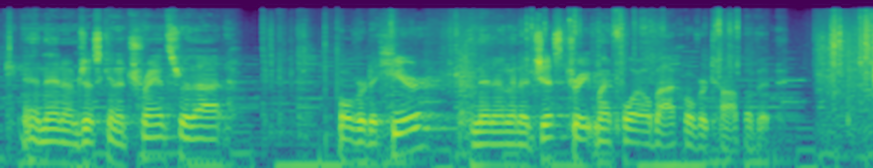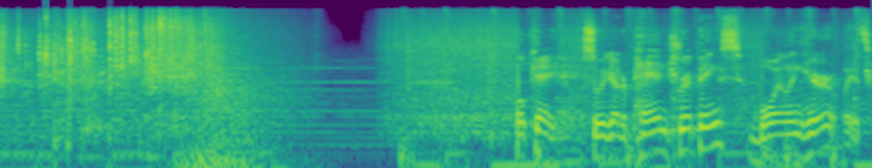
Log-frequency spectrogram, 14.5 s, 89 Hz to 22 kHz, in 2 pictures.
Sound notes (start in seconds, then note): 6.8 foil rattles; 8.6 whooshing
